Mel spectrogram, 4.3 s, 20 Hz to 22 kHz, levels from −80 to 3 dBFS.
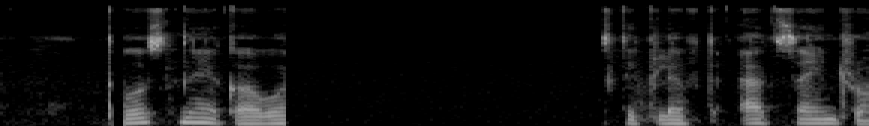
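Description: A digital broadcast dropout at 0.56 s mutes the speech for about 64 ms, which fits two lost frames. The receiver stopped getting usable frames and silenced its output, fading down over about 3 ms, so whatever was sent in that hole is gone.

An audio dropout to a faint residue runs from 1.43 to 3.01 s. The speech cuts abruptly to hiss roughly 40 dB below it and returns just as suddenly. The likely cause is that the signal was lost upstream while the path after the break stayed live.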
